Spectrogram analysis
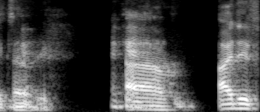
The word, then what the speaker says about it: Tenerife: So Tenerife, that was a good pronunciation. Okay, okay, okay, I got that Um, one. Tenerife, the Spanish people would say Tenerife, if you want Yeah, to be oh geez, particular, but yeah, no, yeah.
